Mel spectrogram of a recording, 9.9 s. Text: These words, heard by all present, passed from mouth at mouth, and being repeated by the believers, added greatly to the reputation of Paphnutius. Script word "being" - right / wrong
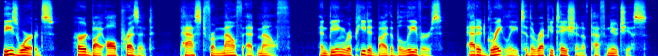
right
